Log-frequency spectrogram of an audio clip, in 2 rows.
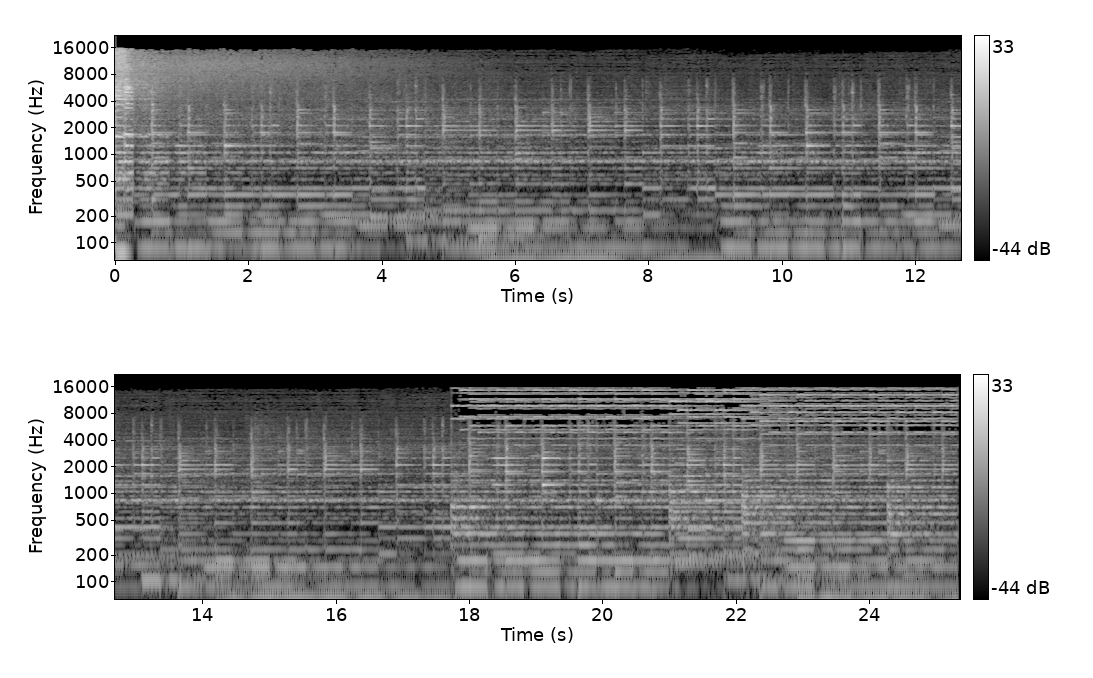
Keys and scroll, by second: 1.3 ctrl+q, 20.8 F9.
